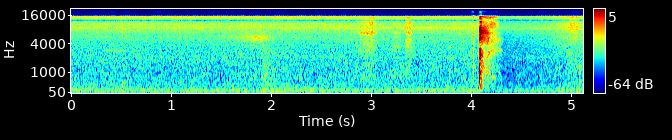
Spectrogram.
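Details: Baby in hospital, said to have hiccups: after steady room noise, one short, sharp burst, a single small sneeze.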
